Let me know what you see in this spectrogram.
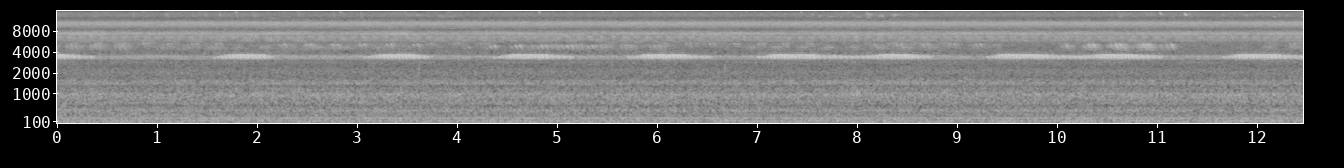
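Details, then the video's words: Crickets at night: high, shimmering trilled bursts pulse out about every 1.2 seconds over a steady, ringing insect drone, with faint background hiss. "ALUNAN CENGKERIK MALAM"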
